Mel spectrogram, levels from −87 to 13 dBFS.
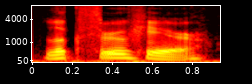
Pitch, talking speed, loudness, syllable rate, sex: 130 Hz, 190 wpm, -15 LUFS, 5.0 syllables/s, male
